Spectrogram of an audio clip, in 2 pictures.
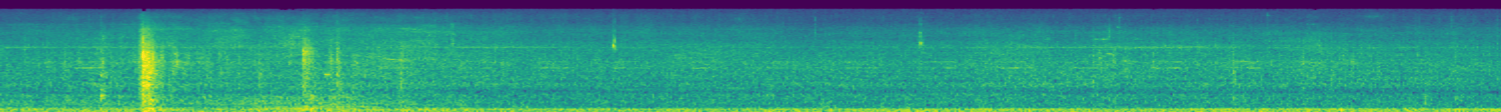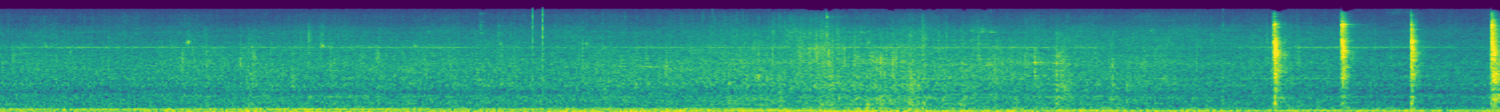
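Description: Heavy earthmoving machinery's diesel engine running steadily, its pitch shifting a little about two-thirds of the way through. A few sharp knocks come near the start and three close together near the end.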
